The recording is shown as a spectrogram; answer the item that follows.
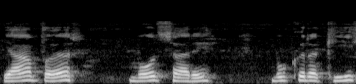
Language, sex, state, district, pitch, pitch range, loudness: Hindi, male, Haryana, Jhajjar, 170 Hz, 155-180 Hz, -15 LUFS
